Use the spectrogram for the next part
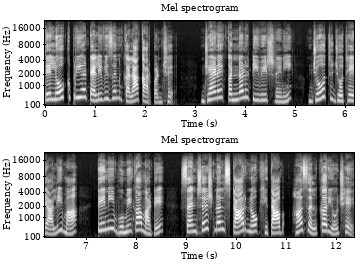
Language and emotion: Gujarati, neutral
